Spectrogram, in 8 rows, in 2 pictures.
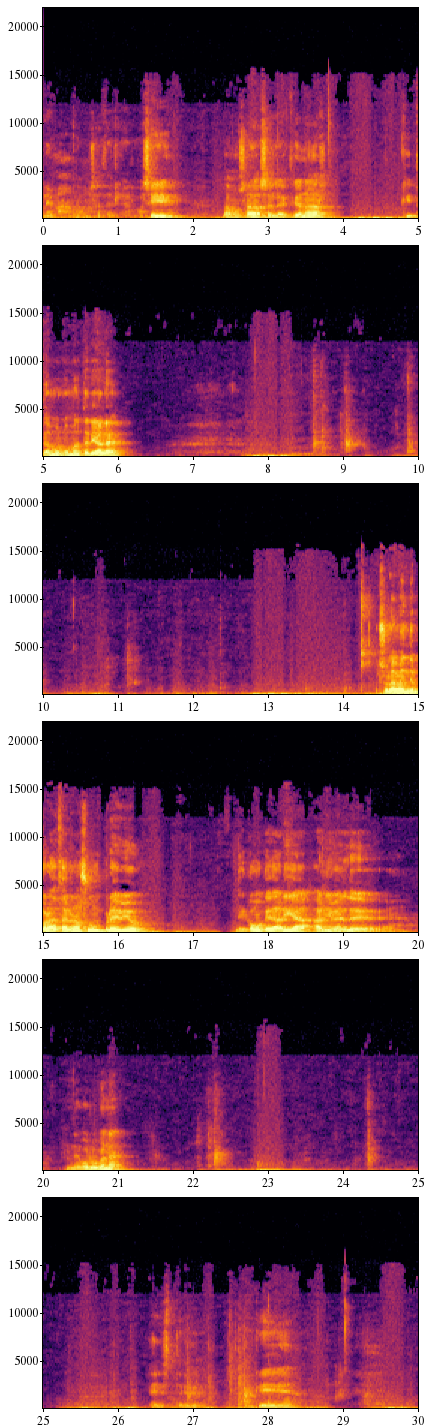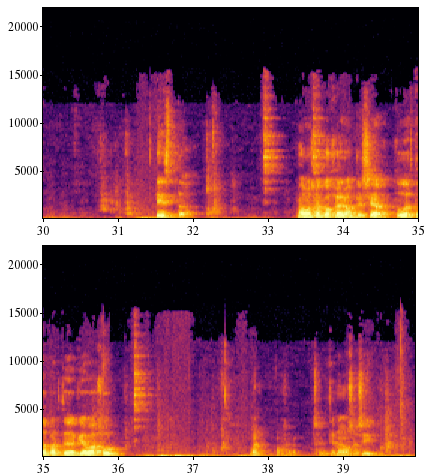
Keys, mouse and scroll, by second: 1.7 right click, 2.5 click, 3.1 right click, 4.9 click, 8.1-10.4 middle drag, 9.7 Tab, 10.4 right click, 11.1 l, 12.4 click, 18.5 Tab, 19.4 right click, 20.4 shift+right click, 22.1 ctrl+l, 23.3-24.7 middle drag, 24.7 right click, 26.7 shift+right click, 27.5 ctrl+l, 28.7 right click, 29.1-32.2 shift+middle drag, 30.9 Tab, 32.2 3, 34.3 alt+right click, 35.9-36.9 shift+middle drag, 36.9 alt+shift+right click, 38.1 alt+right click, 39.3 alt+shift+right click.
